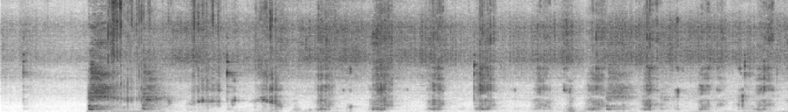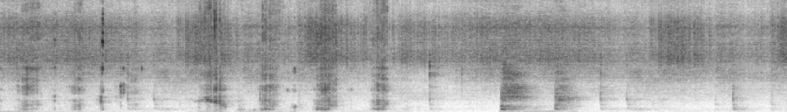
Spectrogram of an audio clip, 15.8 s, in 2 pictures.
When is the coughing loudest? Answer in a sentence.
The volume of the coughing peaks at 1 second.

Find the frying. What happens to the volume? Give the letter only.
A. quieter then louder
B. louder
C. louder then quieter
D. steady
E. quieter
D.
